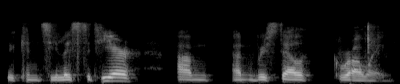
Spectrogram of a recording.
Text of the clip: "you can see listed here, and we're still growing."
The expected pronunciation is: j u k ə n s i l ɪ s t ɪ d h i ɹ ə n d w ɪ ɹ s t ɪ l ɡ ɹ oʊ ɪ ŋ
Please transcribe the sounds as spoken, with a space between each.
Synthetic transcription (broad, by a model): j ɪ k ə n s i l ɪ s t ɪ d h i ɹ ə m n w ɪ ɹ s t ɪ l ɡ ɹ oʊ ɪ ŋ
